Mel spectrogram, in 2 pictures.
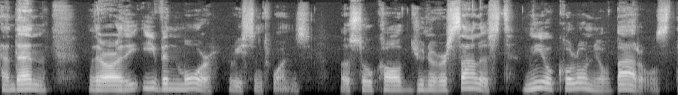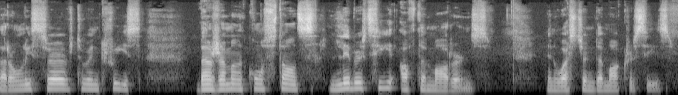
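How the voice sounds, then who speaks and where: In a very clean recording with a silent background, a woman with a French accent speaks in a dark, mellow tone at a very deep, low pitch, her intonation fairly even. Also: moderate pace. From France. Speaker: video essayist on political theory. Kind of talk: video essay narration. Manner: formal.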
